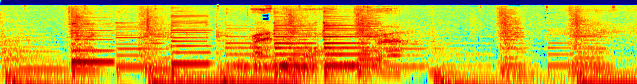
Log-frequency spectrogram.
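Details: Plucked guitar chords over a heavy bass line, with a brief voice in the middle, and no animal sound heard.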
